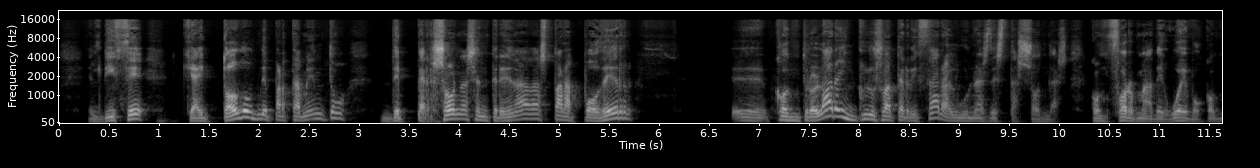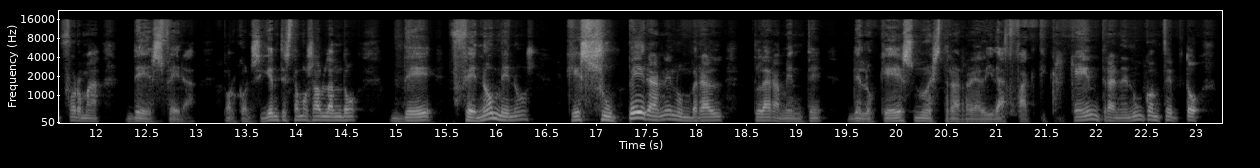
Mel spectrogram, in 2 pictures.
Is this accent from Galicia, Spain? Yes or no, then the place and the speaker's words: no; Catalonia, Spain; Yo soy de origen catalán. He visto además que en el chat hay mucha gente de Barcelona, als que envío desde aquí una forta salutació en el nostre idioma, que es el català.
